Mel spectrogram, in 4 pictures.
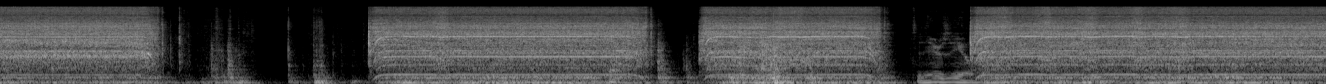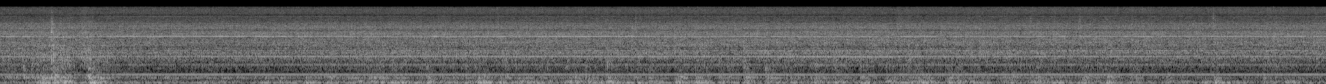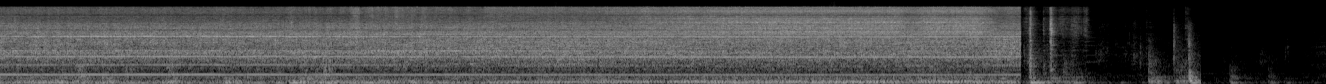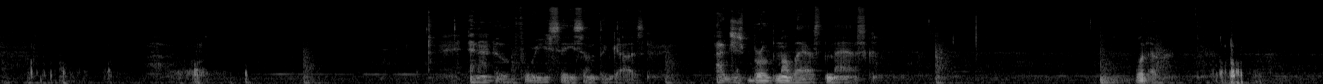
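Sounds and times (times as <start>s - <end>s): power drill motor whine: 0.0s - 1.7s, 3.7s - 8.9s, 9.7s - 36.8s.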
